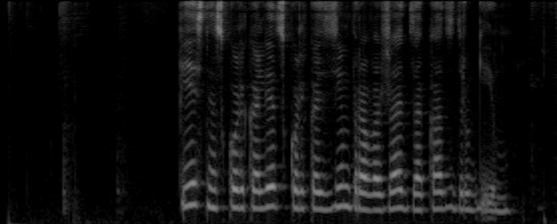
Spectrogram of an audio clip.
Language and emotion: Russian, neutral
